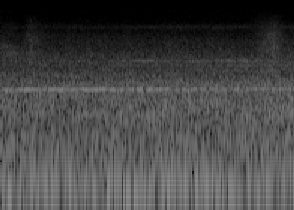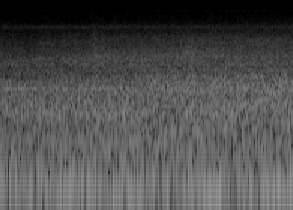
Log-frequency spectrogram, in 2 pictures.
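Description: A train approaches in the distance, its hum growing louder.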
